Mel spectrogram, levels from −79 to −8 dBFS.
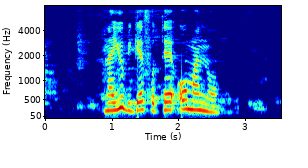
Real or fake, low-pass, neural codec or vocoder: real; 7.2 kHz; none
